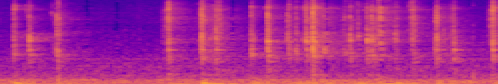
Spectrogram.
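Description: Fast typing on a computer keyboard: an irregular run of quick key clicks as a line of code is rewritten.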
